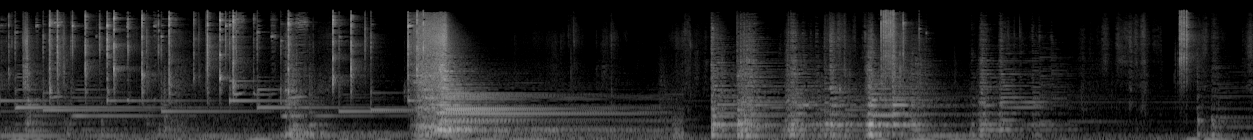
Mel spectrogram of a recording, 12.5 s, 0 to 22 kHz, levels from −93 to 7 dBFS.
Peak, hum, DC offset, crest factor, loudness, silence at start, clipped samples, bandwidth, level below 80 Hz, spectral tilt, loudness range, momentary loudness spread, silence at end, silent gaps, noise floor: -8 dBFS; none; under 0.1%; 30 dB; -34 LUFS; 0 s; under 0.1%; 17 kHz; -64 dBFS; -1.5 dB/octave; 14 LU; 22 LU; 0 s; none; -65 dBFS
